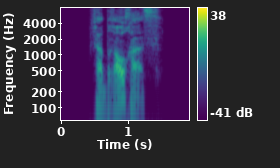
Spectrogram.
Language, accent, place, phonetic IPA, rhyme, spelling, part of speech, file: German, Germany, Berlin, [fɐˈbʁaʊ̯xɐs], -aʊ̯xɐs, Verbrauchers, noun, De-Verbrauchers.ogg
- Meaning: genitive singular of Verbraucher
